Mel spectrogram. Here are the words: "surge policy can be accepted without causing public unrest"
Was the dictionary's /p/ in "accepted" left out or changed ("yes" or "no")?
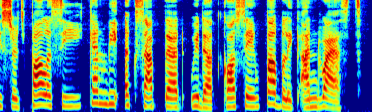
no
